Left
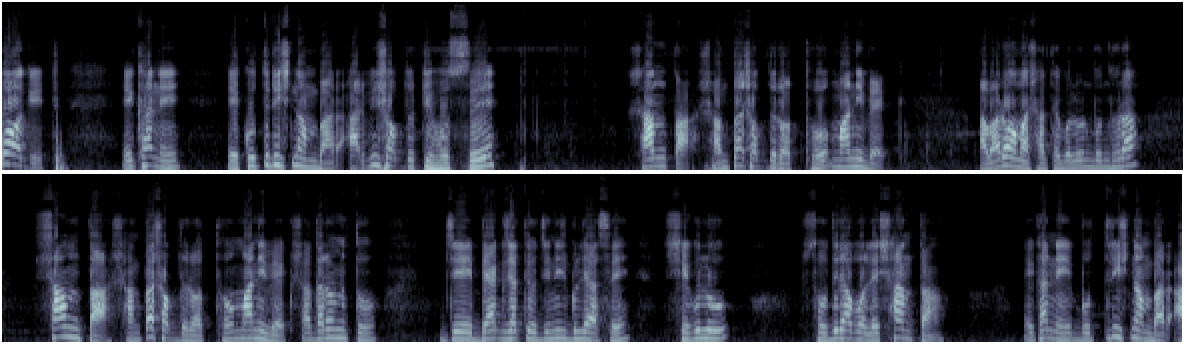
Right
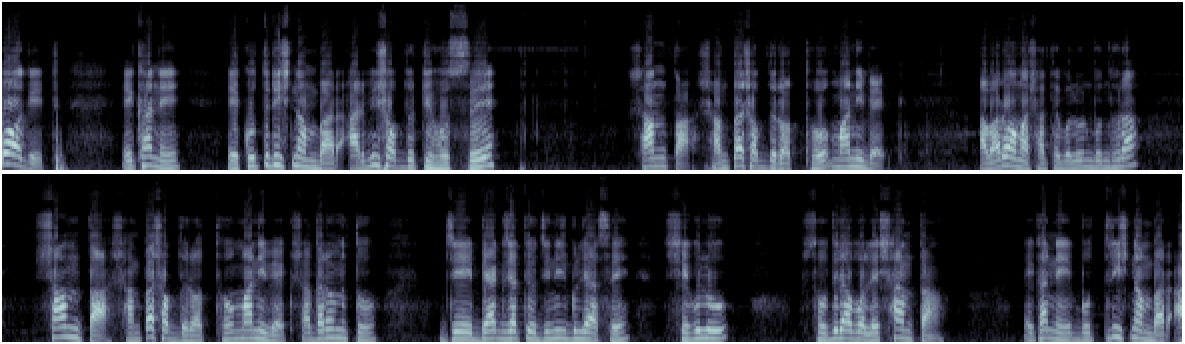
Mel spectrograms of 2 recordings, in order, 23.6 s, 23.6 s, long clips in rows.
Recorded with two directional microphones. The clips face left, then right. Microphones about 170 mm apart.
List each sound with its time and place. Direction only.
0.0 s speech: 40° right (ahead or behind)
6.2 s speech: 15° right (ahead or behind)
7.1 s a man's voice: 50° right (ahead or behind); by 23.6 s 35° right (ahead or behind)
